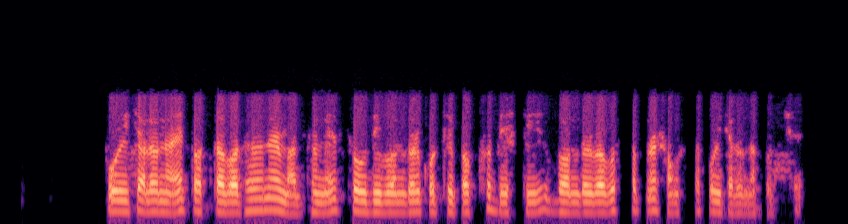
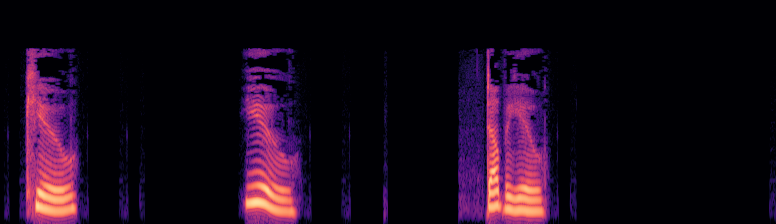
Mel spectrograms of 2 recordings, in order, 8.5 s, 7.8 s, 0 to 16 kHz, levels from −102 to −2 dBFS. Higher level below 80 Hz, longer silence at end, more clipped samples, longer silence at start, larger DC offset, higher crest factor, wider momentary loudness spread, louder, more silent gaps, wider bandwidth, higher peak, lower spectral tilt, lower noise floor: about the same, -70 dBFS vs -74 dBFS; second, 0.45 s vs 2.3 s; neither; first, 1.1 s vs 0.25 s; neither; about the same, 20 dB vs 18 dB; second, 11 LU vs 16 LU; second, -22 LUFS vs -18 LUFS; second, 5.18-5.23 s, 6.22-6.32 s, 6.87-6.95 s vs 0.89-1.20 s, 1.29-1.40 s, 1.46-2.39 s, 3.12-3.42 s, 3.51-4.59 s; second, 3.9 kHz vs 7.8 kHz; about the same, -4 dBFS vs -4 dBFS; first, -11 dB/octave vs -8.5 dB/octave; about the same, under -90 dBFS vs under -90 dBFS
